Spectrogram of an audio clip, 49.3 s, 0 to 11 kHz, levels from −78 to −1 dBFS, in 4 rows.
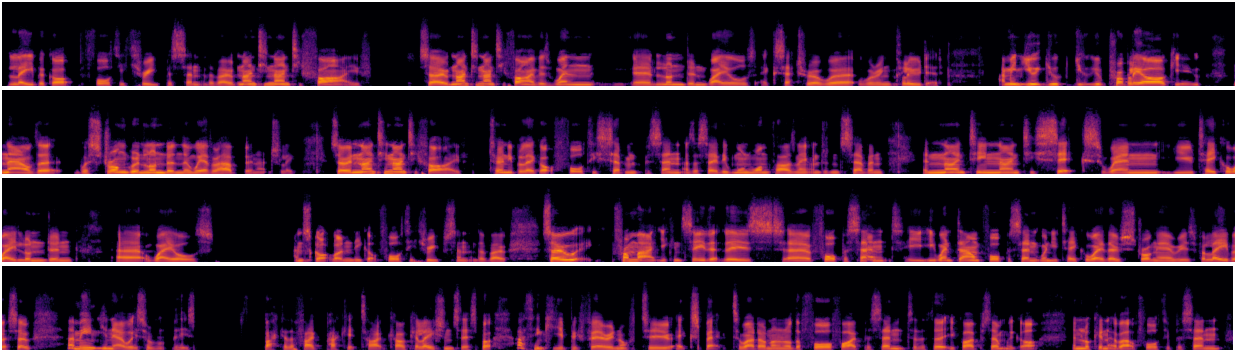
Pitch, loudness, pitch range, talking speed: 120 Hz, -26 LUFS, 115-135 Hz, 195 wpm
